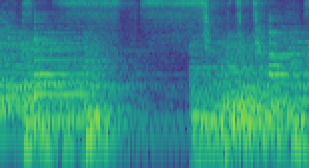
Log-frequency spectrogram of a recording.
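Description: Soprano voice and grand piano performing a contemporary art song, with a hissing noise during the first second. The sound dips briefly just after a second in, then the music comes back in.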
